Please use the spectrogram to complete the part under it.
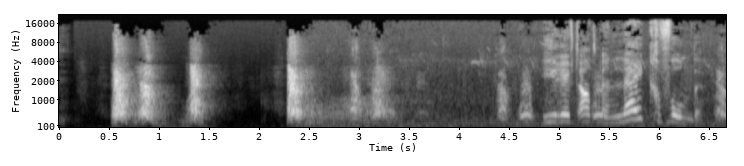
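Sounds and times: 
dogs barking and yelping: 0:00.5 - 0:01.6, 0:02.2 - 0:05.7, 0:06.5 - 0:06.6
speech: 0:04.8 - 0:06.6.

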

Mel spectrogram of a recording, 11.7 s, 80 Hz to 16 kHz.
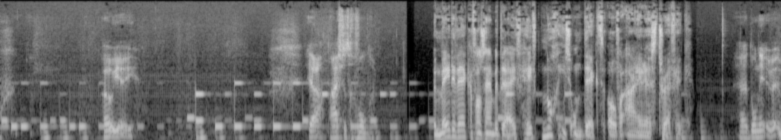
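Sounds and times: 
phone message notification chime of bright electronic notes: 0:00.0 - 0:08.9
speech: 0:00.6 - 0:02.1, 0:03.0 - 0:03.7, 0:04.6 - 0:05.9, 0:06.5 - 0:11.7.

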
